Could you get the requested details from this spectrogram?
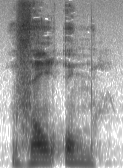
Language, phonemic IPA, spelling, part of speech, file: Dutch, /ˈvɑl ˈɔm/, val om, verb, Nl-val om.ogg
- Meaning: inflection of omvallen: 1. first-person singular present indicative 2. second-person singular present indicative 3. imperative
